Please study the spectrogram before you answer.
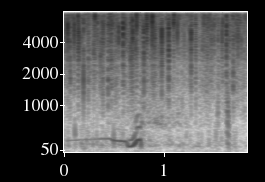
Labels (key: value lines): label: biophony, cascading saw
recorder: SoundTrap 600 or HydroMoth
